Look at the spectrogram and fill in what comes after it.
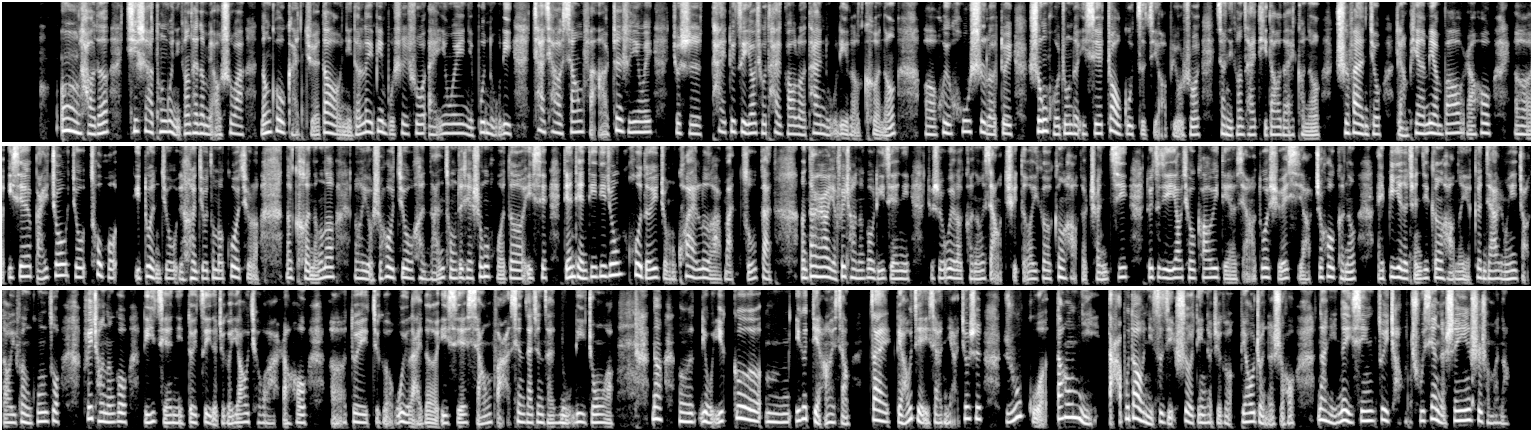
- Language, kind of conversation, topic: Chinese, advice, 我对自己要求太高，怎样才能不那么累？
- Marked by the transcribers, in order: other background noise; "合" said as "喉"; laugh; laughing while speaking: "就"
